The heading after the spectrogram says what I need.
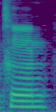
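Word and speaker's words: Týn: It's called the Tin, or T. It's spelled T-Y-N, Tin Cathedral, and it's the square that they're in is called the Old Town Square in Prague.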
